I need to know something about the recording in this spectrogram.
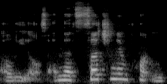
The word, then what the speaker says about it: alleles: the chain is called alleles that word is pronounced alleles so different versions of a gene if we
